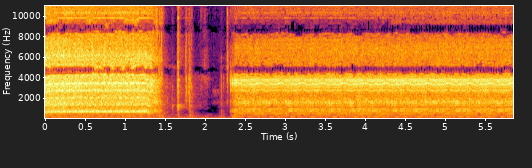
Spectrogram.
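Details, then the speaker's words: Craftsman CMCF940 impact wrench (2023) after gearbox repair and cleaning of faulty speed selector: high whir stops, restarts at lower steady pitch, no rattle; speed selection now works; anvil slightly off-centre, heating to 85°C. "这是最高速度，现在转动已经没有异响了。"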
